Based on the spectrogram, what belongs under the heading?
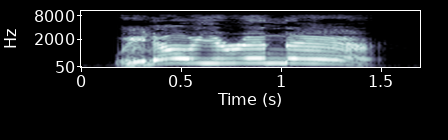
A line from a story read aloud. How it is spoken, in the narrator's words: they shout through a bullhorn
